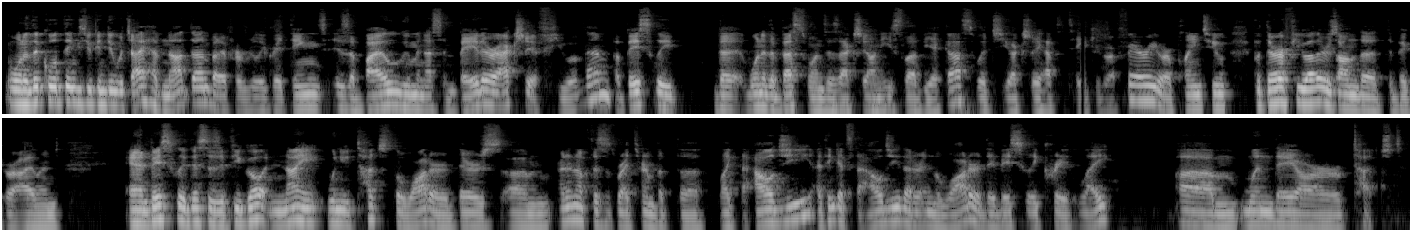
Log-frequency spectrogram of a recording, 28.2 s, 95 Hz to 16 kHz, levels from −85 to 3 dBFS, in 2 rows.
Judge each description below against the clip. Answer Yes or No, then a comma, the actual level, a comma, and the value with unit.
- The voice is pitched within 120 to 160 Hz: No, low, 110 Hz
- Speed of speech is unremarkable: No, fast, 245 wpm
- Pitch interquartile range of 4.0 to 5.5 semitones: Yes, average, 4.5 semitones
